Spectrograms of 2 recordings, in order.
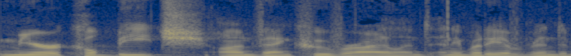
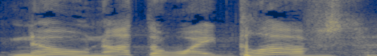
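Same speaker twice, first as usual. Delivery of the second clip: alarmed protest; 6 semitones higher, 3 dB louder, slower than usual. Retold or imitated. Stopping the Queen cleaning the toilet.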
